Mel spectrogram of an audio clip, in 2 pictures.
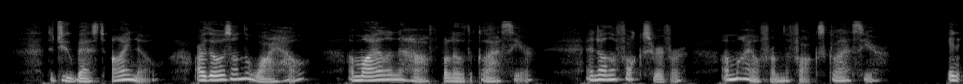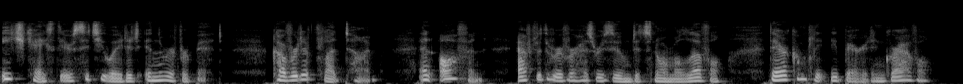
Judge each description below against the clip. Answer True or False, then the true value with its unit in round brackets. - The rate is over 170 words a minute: True (185 wpm)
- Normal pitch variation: False (6.1 semitones)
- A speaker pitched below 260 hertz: True (185 Hz)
